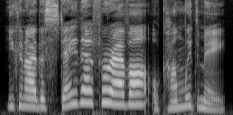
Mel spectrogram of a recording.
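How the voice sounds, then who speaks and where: A woman's voice: sits high, sing-song, quick pace, no room sound, studio quality, pitched above the performer's own voice. A woman voicing a confident, sarcastic stranded girl pilot in an audiobook, with a breezy, slangy, assertive manner. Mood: urgent, bossy. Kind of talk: audiobook character dialogue.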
